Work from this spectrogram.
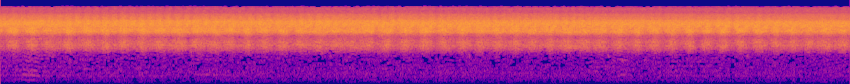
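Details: Steady shimmering drone of cicadas, high-pitched and continuous, with a soft regular throb running through it and no pauses.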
